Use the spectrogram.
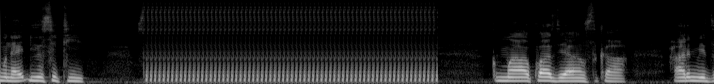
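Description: From 1.47 to 4.37 s a system hang loop freezes the speech: one 42.67 ms slice, which fits a 2048-sample buffer, repeats some 68 times at 23.4 Hz, a machine-gun stutter until "kuma ka". The waveform shows identical tiled blocks, and the spectrogram shows vertical stripes with harmonics spaced at 23.4 Hz.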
